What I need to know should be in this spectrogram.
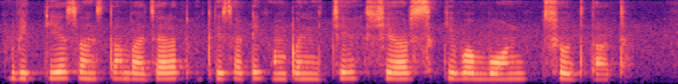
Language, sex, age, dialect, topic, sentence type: Marathi, female, 18-24, Varhadi, banking, statement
